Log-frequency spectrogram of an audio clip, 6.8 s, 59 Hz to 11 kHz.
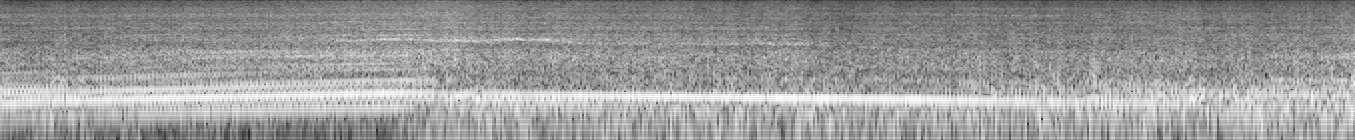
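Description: A V7 850 motorcycle engine revs loud and close as the throttle is opened, its pitch climbing for about two seconds and then easing slowly downward in a steady drone.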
